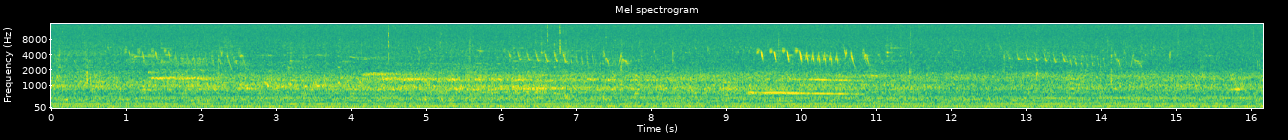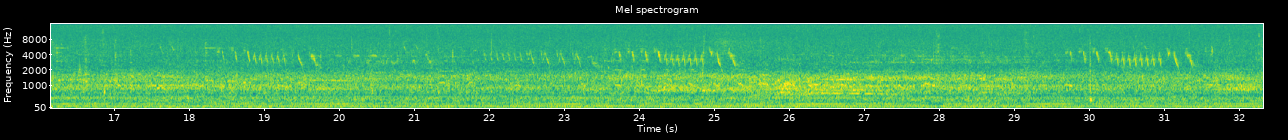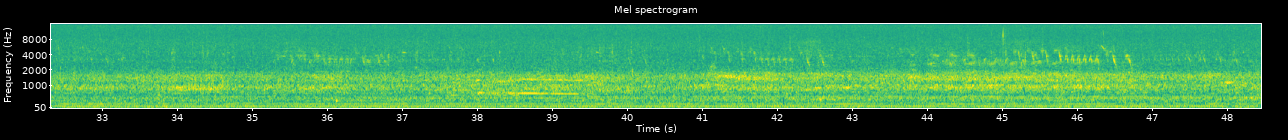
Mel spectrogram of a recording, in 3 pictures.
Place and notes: window, Novigrad, Croatia - at dawn, window, poems
here borders between out- and inside are fluid ... who listens to whom?
18 July 2014, ~05:00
